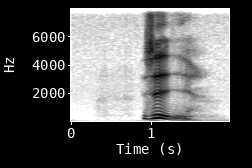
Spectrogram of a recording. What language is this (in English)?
Swedish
